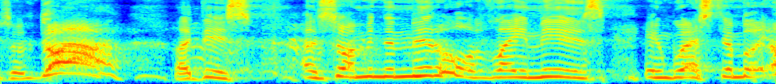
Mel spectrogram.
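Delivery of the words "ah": sudden high yelp of waking with a start; jolting awake with a loud gasp-yell; startled jolt yell. Shown as a demonstration. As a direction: yelp like you've been attacked. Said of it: "I always look like I'm being attacked".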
